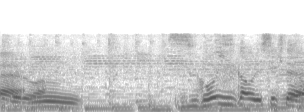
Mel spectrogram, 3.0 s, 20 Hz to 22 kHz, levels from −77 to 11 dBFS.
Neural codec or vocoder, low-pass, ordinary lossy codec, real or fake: none; 7.2 kHz; none; real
